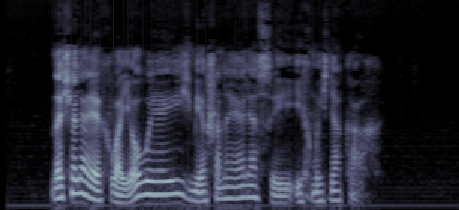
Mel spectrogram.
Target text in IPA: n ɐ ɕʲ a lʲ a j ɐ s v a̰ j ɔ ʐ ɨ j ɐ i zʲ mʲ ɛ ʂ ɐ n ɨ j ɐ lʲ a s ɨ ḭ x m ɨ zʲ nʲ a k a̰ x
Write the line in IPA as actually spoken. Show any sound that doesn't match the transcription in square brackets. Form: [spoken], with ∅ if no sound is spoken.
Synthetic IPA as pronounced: n ɐ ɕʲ a lʲ a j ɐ [x] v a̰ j ɔ [v] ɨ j ɐ i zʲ mʲ ɛ ʂ ɐ n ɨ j ɐ lʲ a s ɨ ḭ x m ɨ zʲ nʲ a k a̰ x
